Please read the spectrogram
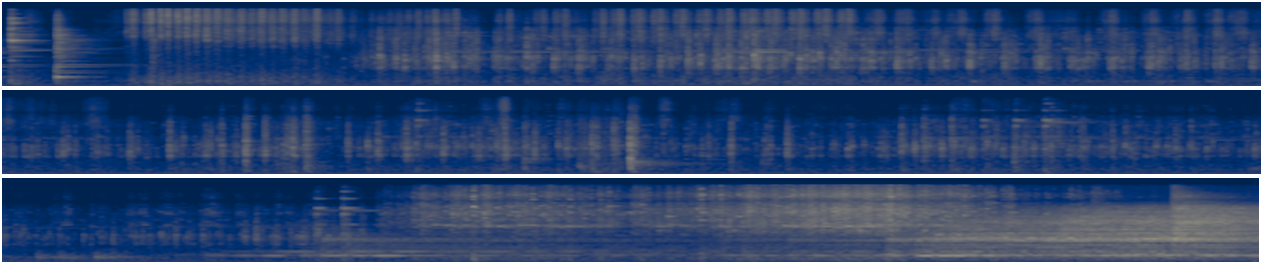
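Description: Solo percussion on cymbals and hanging found-object rattles and shakers. For most of the time there is a dense, irregular rattling. In the last quarter, ringing metallic tones and cymbal wash swell in and grow louder.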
